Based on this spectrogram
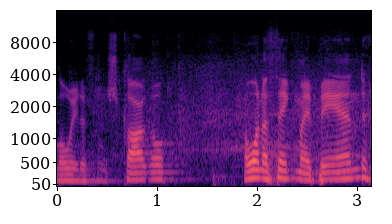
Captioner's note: applause, cheering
